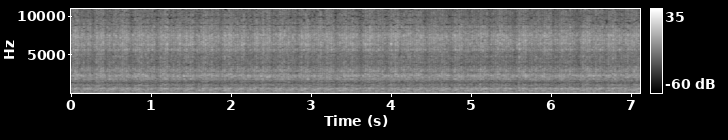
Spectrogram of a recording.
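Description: Diesel clatter at idle with an uneven lope, roughly once a second, instead of a smooth steady run.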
